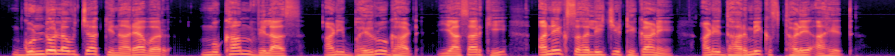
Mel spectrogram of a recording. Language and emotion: Marathi, neutral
